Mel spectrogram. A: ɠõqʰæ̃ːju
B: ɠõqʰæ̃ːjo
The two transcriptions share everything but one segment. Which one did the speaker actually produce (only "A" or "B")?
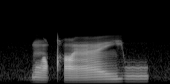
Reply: A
